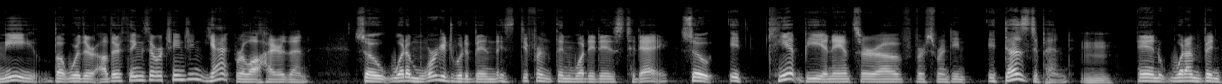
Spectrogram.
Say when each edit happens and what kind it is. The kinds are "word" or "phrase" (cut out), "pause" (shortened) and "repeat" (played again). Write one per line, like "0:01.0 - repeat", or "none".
0:02.3 - phrase
0:05.0 - word
0:06.7 - pause
0:09.1 - phrase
